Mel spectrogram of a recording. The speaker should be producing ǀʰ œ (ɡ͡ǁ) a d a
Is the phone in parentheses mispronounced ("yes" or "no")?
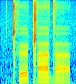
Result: yes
